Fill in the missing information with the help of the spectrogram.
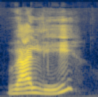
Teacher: V is pronounced by placing the upper teeth on the bottom lip.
